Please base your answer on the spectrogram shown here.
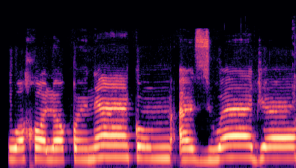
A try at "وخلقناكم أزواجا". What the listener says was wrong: Okay, lam is flat. وخلا. Not خلا. وخلا. And then قاف is heavy. وخلقناكم أزواجا. Okay, there's a bit of an issue with your flat letters and heavy letters. وخ. First خ is heavy. وخلا. وخلق. وخلقناكم أزواجا.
